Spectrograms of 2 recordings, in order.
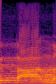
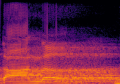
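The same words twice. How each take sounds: First: तान with a full vowel after the final न; full ending. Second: तान dragged out slowly, ending on a bare न with no vowel after; halant ending. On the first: Teacher showing तान read as if it had no halant. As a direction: without halant, तान ends on a full syllable. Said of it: "अगर यहाँ पर हलंत नहीं होता तो इसको हम पढ़ते". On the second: Teacher showing the halant in तान, slow and lower. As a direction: stretch तान and cut the final न clean. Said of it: "जब हलंत है न के नीचे तो पढ़ेंगे तान". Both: Shown as a demonstration.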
